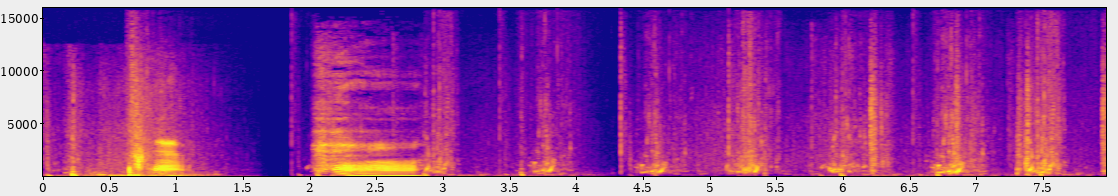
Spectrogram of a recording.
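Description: Water splashes as someone swims through it.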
